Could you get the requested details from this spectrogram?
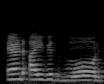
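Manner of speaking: very slow, drawn-out reading of the verse; reading poetry aloud to a class; slow poem recital. Shown as a demonstration. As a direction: savour each word as you recite it. Teacher reciting a poem line.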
